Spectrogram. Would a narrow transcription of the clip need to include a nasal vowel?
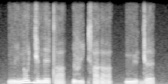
no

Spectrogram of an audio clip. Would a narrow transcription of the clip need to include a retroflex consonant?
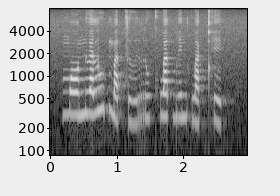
no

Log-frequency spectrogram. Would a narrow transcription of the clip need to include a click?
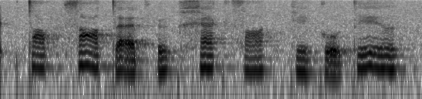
no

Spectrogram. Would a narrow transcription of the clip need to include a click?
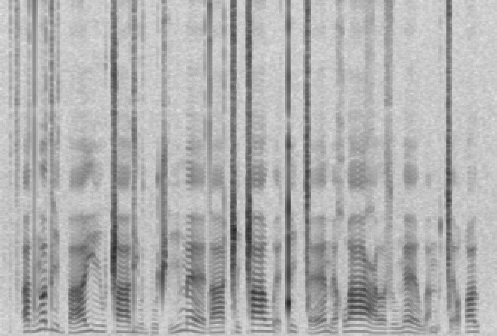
yes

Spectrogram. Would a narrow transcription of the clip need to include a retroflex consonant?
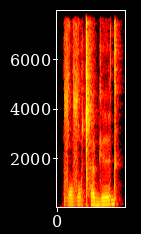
no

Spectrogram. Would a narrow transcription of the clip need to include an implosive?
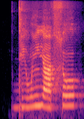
no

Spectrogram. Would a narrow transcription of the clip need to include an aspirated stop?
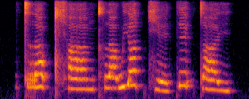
yes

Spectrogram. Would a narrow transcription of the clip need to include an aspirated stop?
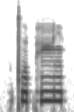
yes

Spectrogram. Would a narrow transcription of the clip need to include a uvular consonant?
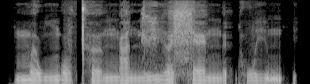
no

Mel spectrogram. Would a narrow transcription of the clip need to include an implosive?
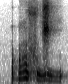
yes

